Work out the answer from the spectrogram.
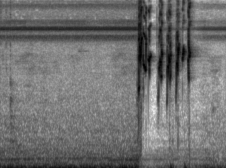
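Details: Lovebird with a violet colour mutation, sound meant to stimulate breeding drive: after two seconds of low rumbling background, a rapid series of sharp high chirps in a quick irregular burst, with a steady high electronic whine throughout.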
